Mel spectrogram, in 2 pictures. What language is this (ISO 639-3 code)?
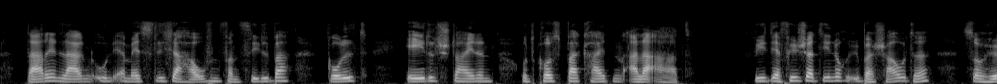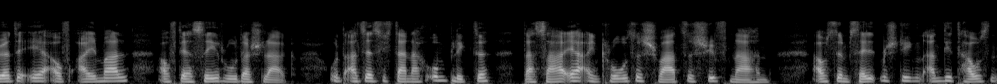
deu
